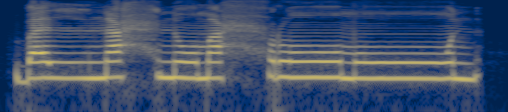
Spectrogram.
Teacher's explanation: کلمت بل میں لام ساکن ہے تو ہم حرف اللام کو ظاہر کریں گے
